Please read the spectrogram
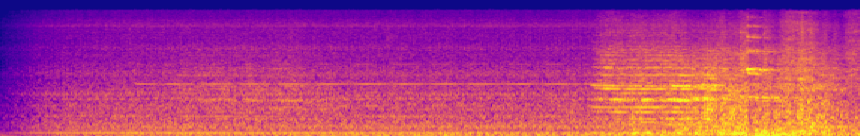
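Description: Train sound effect: the steady low rumble of a train fading in, then a multi-tone train horn sounding louder from about six seconds in.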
